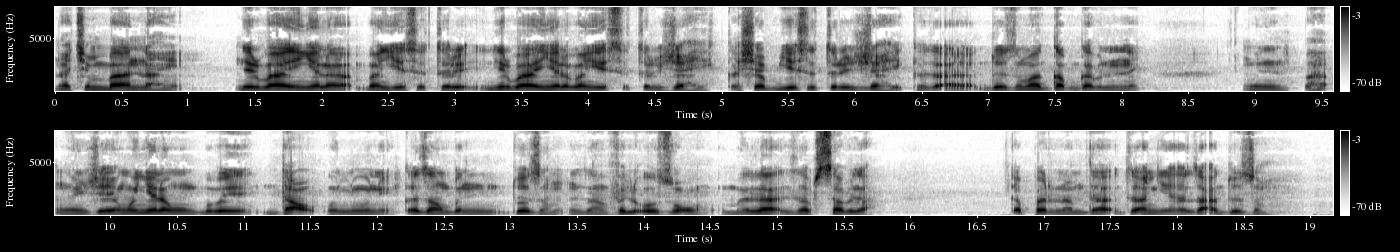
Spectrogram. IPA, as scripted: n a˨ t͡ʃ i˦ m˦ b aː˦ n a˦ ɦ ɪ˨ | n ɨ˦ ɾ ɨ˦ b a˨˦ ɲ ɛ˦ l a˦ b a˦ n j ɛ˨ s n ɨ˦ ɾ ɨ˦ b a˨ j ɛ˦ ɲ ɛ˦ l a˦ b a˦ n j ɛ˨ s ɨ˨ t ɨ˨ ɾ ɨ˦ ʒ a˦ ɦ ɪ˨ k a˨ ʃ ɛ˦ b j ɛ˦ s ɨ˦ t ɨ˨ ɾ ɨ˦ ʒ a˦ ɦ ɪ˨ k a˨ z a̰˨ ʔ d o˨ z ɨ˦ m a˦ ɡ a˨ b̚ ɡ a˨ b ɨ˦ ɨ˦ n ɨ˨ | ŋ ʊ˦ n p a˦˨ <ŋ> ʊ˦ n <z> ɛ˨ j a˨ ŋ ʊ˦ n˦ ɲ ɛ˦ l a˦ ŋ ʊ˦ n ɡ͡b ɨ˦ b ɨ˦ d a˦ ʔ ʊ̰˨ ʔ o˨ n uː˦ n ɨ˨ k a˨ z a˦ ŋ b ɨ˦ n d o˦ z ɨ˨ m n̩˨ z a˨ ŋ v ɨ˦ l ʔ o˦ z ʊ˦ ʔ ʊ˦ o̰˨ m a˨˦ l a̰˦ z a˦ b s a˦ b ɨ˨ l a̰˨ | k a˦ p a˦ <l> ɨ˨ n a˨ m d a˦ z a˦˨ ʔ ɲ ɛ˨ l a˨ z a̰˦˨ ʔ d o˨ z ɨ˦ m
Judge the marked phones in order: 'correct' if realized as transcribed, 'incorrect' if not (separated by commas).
correct, incorrect, incorrect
